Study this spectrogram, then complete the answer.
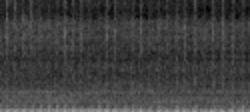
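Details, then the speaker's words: Unknown-year, unknown-brand childhood riding mower/ATV with many miles, jump-pack started on a damp morning while driven to the garage: fast uneven single-cylinder chuffing, about thirteen beats a second with wavering strength; barely runs, rough running, cause unknown. "So I'm going to try to get this thing started, moved into the garage. Just got a little work needs to be done to it. Barely runs."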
